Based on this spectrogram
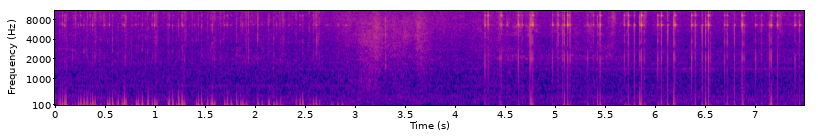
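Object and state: Glass object being tapped.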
